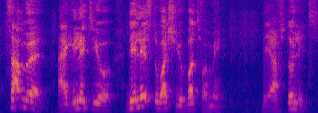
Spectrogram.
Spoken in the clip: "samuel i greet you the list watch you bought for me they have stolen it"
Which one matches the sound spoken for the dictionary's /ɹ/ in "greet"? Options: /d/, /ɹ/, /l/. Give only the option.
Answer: /l/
